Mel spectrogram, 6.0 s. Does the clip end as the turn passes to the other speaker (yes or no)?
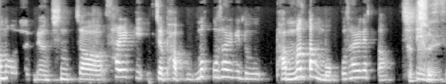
yes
